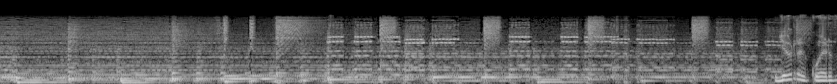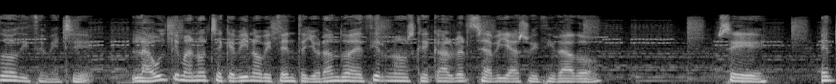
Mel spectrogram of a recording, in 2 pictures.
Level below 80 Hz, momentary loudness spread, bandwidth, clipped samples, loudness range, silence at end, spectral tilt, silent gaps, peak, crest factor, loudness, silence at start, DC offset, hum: -42 dBFS; 9 LU; 11 kHz; under 0.1%; 5 LU; 0 s; -3.5 dB/octave; none; -2 dBFS; 16 dB; -18 LUFS; 0 s; under 0.1%; none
